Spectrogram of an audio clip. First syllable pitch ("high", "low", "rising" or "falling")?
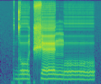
low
